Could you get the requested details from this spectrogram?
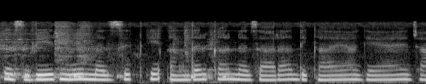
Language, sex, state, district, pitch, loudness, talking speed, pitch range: Hindi, female, Uttar Pradesh, Lalitpur, 225 Hz, -16 LUFS, 140 wpm, 215-235 Hz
